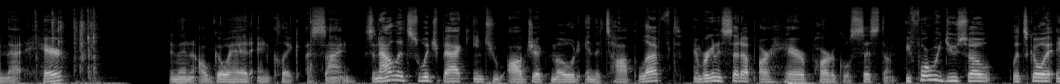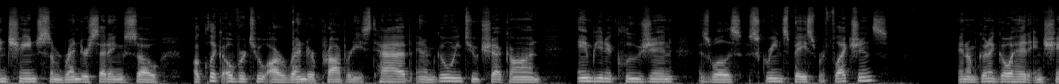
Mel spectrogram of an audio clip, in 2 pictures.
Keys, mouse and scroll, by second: 2.9 click, 3.6 middle click, 5.9 click, 6.8 click, 8.9 click, 9.0 middle click, 9.0-9.5 scroll down 5, 9.6 scroll down 1, 13.3 click, 16.1 click, 18.4 click, 20.0 middle click.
